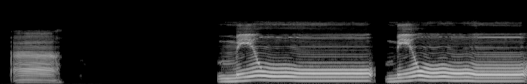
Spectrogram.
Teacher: Jadi dibikin sengau, Miu. di hidung dibikin sengau, di hidung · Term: nakisah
